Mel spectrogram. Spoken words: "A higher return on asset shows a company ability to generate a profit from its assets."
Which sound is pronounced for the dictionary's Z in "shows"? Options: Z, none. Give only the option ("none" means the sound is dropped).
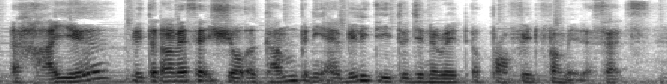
none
